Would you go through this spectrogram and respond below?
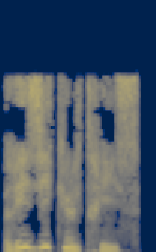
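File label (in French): "rizicultrice", French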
